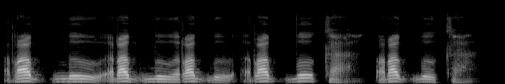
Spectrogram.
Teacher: roknya tafkhim ya, tebal karena dia berharokat fathah, maka roknya dibaca dengan tebal.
